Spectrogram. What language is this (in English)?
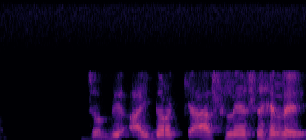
Odia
